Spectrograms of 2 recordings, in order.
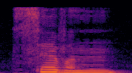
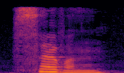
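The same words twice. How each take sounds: No difference in how they are said.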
